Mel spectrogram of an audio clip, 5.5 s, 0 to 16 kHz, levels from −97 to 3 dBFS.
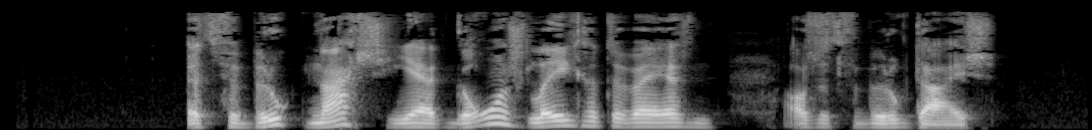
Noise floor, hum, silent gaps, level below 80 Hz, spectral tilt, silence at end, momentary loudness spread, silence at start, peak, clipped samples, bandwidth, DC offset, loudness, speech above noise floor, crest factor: -81 dBFS; none; none; -58 dBFS; -5 dB/octave; 0.5 s; 10 LU; 0.95 s; -2 dBFS; under 0.1%; 11.5 kHz; under 0.1%; -21 LUFS; 61 dB; 20 dB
